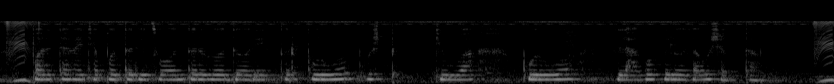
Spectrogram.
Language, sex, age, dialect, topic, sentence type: Marathi, female, 18-24, Southern Konkan, banking, statement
